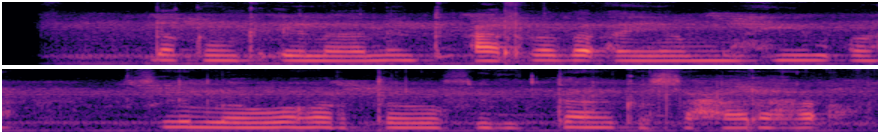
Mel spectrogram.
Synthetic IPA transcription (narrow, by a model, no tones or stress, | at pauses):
ɖɑqɑŋkʰɐɪlaːlɪnt̪ʰɐ̥ʕɑrɐðɐʔɐjaːmʊɦiːmɐh | sɪlɔːɣɐɦɔrt̪ʰɐɣɔfɪðɪt̪ʰaːŋkʰɐsɑħɑɾɐɦɐ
